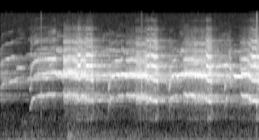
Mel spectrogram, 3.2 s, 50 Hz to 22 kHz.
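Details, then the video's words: Angry peregrine falcon in a water-tower nest box, Orange, New South Wales, Australia, 8 November 2022, complaining that its mate brought no breakfast; one continuous rasping wail that climbs at the start, then holds steady, broken by faint clicks. "Indigo angry on Dimaond for not bringing breakfast"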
